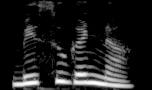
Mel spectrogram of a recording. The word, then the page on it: ಬಸಕ್ಕನೆ: basakkane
